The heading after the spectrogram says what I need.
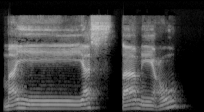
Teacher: nun sukun bertemu dengan huruf ya. Bacaan idgham bighunah masuk dengan mendengung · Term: idgham bi gunnah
